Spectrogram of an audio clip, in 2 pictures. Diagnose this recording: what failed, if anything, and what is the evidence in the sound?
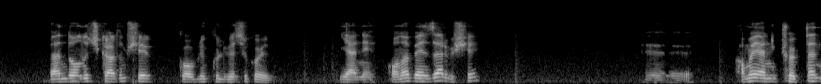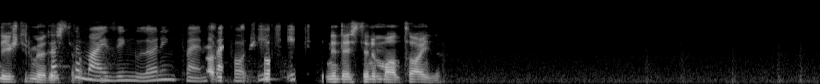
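Speech suppressed in double talk, in the call processing: the sound drops by about 40 dB at 9.05–9.4 s and 10.05–10.99 s, and by about 15 dB at 11.42–11.5 s. This is likely echo-canceller ducking. Unlike network dropouts, it appears as dips in level rather than silent gaps with glitches.

Echo leak, also in the call processing: a copy of the sound returns about 296 ms late, nearly as loud as the original, at 10.37–10.47 s and 10.83–11.33 s. The likely cause is leftover loudspeaker echo. The fixed delay sets it apart from room reverberation.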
